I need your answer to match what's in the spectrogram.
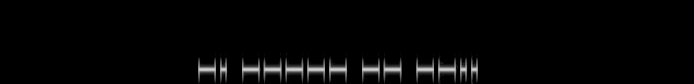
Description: Morse code, heard as a keyed tone, about 22 wpm, 700 Hz. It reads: N0MZ
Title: USA Call Signs - 4 Characters - Repeated 2x - 22wpm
